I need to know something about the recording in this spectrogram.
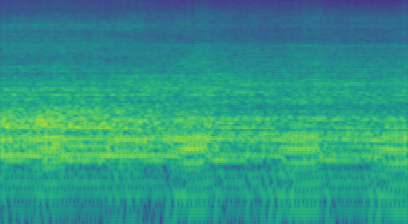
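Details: Wolf generator, bought used with carburettor previously cleaned, running after an oil change and mini service, green light on: steady, even engine note with an unchanging rhythm, no misses or knocks; normal running.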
